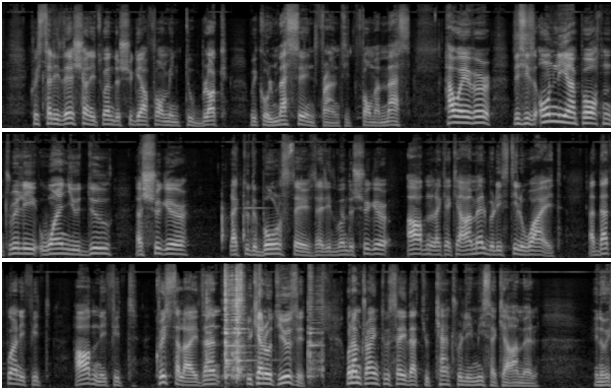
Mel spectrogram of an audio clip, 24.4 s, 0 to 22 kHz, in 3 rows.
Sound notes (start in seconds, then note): 3.4 speaking in foreign language; 18.9 pan clanging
